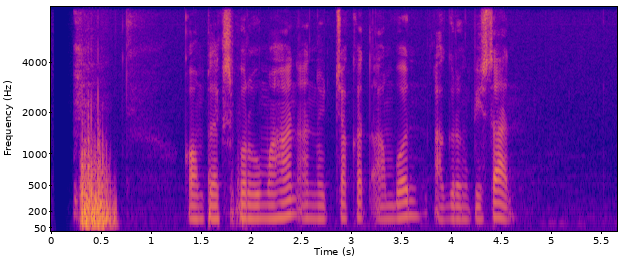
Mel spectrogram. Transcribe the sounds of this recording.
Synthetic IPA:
kɔmplɛkspərumaɦana̰nut͡ʃakat̪a̰mbɔnaɡɾəŋpisan

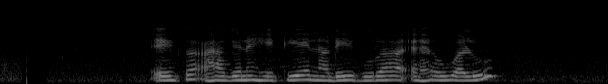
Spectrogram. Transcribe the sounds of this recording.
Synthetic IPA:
eːkəʔaɦaɡenəɦit̪ijenadeɦiɡuɾaːɛɦəwːalu

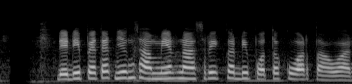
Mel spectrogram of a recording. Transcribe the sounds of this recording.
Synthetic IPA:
dɛdipɛt̪ɛt̪̚d͡ʒɨŋsamnirnasɾikɨrdipɔt̪ɔkuwart̪awan

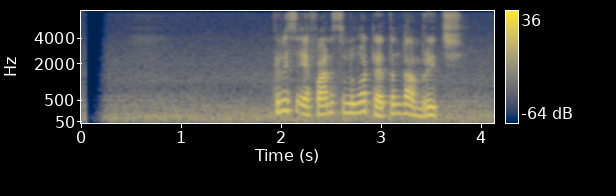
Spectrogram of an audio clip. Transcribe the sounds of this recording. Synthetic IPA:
kɾɪsefansluŋɔɖ̥ä̤t̪əŋkambɾɪ̥t͡ʃ

